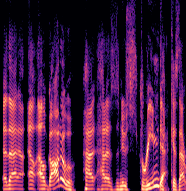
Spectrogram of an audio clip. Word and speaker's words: Stream Deck: it's pronounced it's pronounced stream deck there's an r in there like a new street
